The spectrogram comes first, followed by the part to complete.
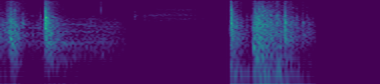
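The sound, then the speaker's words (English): A video game door-opening loading screen effect: a heavy thudding burst, a brief silence, then a second loud, rumbling clunk as the door moves. No voices. “Also, loading screen. Fuck yes. Yes, It just any door.”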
